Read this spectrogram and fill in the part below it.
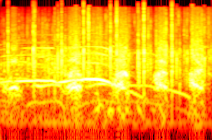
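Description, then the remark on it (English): A sheepdog named Clem lets out a rapid string of sharp barks, roughly six in two seconds, over a busy background of crowd noise. “Okay, that's Clem, and her owner says barking is how she claps.”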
